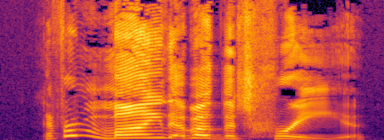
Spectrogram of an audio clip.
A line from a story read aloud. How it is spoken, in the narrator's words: Katara snapped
